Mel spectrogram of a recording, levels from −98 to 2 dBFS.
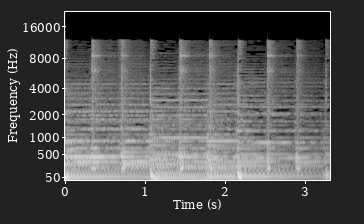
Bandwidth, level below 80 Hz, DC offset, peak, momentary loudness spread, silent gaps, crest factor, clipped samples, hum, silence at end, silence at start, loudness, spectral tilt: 12.5 kHz; -22 dBFS; under 0.1%; -2 dBFS; 8 LU; none; 16 dB; under 0.1%; none; 0 s; 0 s; -19 LUFS; -5 dB/octave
